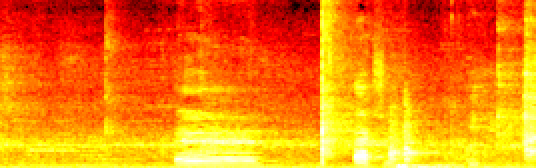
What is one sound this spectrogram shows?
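Weight plates clank as they come off a leg press.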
